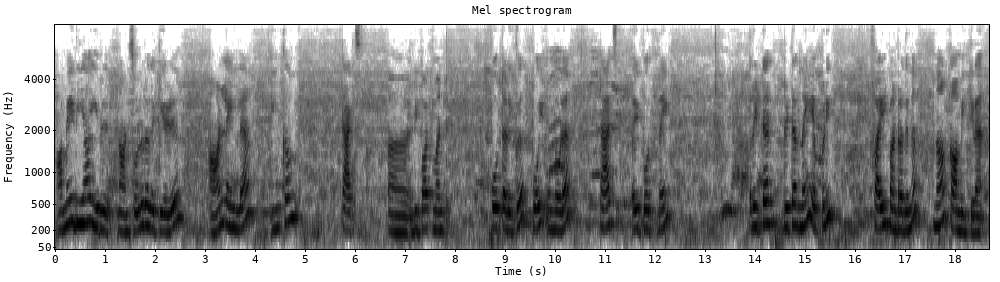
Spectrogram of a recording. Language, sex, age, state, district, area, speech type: Tamil, female, 18-30, Tamil Nadu, Chennai, urban, read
